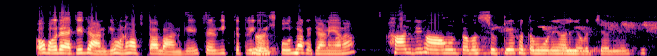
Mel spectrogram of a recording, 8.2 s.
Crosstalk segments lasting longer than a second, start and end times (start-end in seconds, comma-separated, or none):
none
